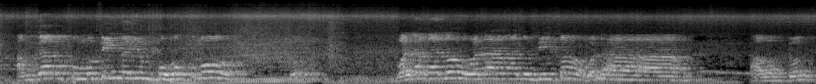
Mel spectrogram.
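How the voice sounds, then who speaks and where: A man's voice: high voice, very echoey, recorded from a distance, rough recording. A man teaching a congregation in a casual sermon, asking listeners questions and calling on them by name, with frequent tag questions. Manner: conversational, calls on listeners by name, frequent "no?" and "di ba?" tags.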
